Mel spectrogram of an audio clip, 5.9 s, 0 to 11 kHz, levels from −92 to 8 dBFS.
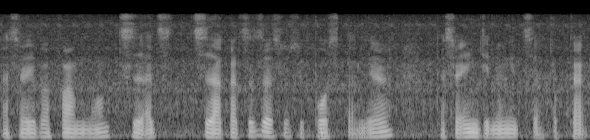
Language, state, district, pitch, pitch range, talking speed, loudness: Ao, Nagaland, Dimapur, 90 Hz, 85-95 Hz, 150 wpm, -23 LUFS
